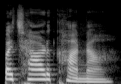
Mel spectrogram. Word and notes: पछाड़: پچھاڑ

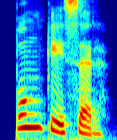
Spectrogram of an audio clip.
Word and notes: पुंकेसर: Hindi

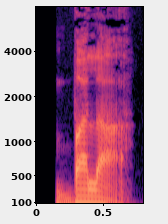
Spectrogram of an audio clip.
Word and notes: बला: Hindi

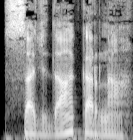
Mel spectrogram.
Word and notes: सज़दा: سجدہ

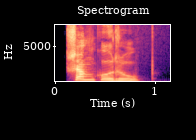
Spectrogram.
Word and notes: शंकु-रूप: Hindi

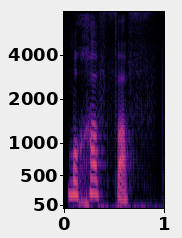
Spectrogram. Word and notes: मुख़फ़्फ़फ़: مُخفّف

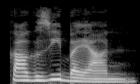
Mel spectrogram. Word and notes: काग़ज़ी: Hindi

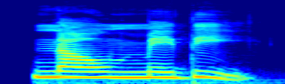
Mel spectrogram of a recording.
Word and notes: नाउम्मेदी: Hindi

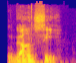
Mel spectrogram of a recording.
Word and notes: गाँसी: Hindi

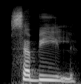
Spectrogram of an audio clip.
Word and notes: सबील: سبیل

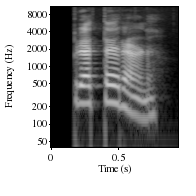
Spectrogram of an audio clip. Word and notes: प्रतरण: Hindi

